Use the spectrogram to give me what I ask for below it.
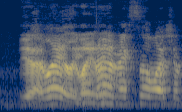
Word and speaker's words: Shillelagh: I'm going to use the Shiliga. as an horizon? Oh, Shillelagh? Yeah. Shillelagh.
